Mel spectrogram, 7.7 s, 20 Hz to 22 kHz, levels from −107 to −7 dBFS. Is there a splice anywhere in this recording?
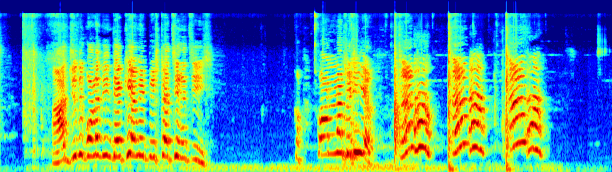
yes; 1 cut; at 6.5 s

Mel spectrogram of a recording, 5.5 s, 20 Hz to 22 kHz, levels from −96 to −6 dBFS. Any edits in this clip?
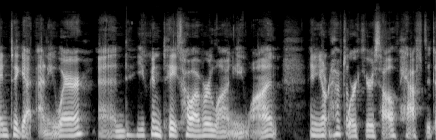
yes; 1 cut; at 4.3 s

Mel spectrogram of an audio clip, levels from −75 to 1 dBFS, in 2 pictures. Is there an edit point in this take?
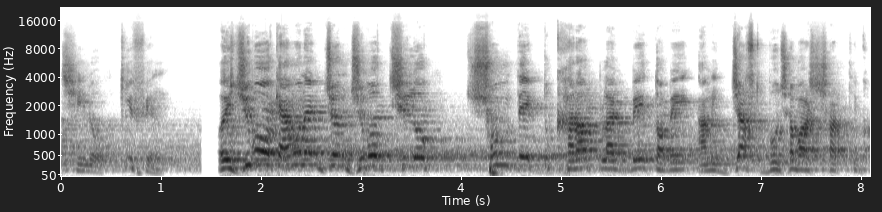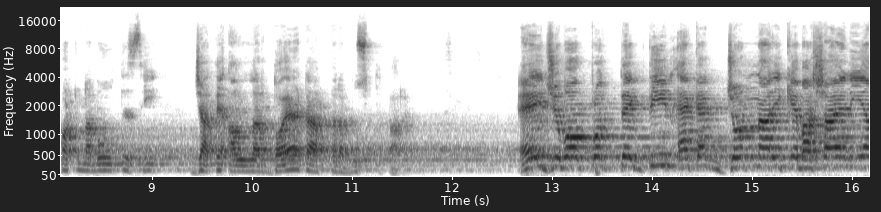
yes; 1 cut; at 1.4 s

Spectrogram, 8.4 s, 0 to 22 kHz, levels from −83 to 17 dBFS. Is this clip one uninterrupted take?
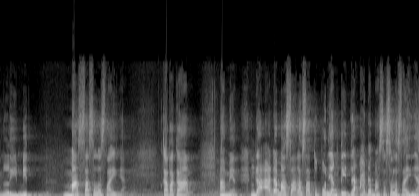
yes; 0 cuts

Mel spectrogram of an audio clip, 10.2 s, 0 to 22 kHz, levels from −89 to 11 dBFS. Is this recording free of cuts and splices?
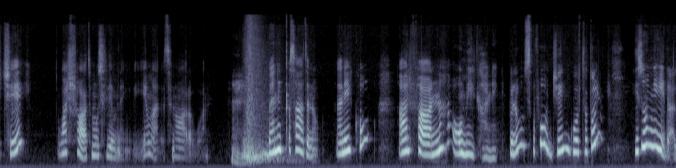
no; 1 cut; at 3.9 s

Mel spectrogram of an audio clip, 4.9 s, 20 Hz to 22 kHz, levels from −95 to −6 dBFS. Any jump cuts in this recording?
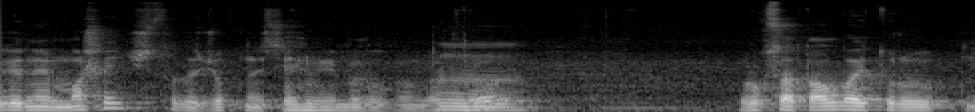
no; 0 cuts

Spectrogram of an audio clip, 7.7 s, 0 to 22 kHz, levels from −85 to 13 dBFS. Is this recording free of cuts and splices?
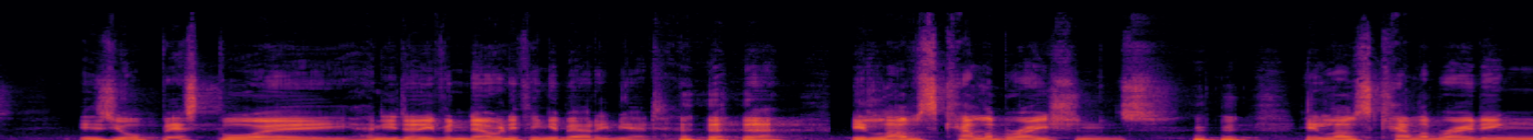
yes; 0 cuts

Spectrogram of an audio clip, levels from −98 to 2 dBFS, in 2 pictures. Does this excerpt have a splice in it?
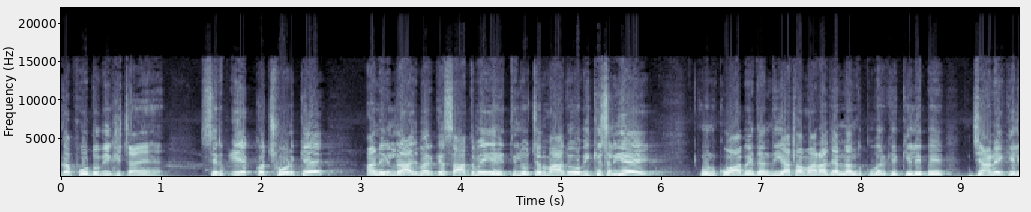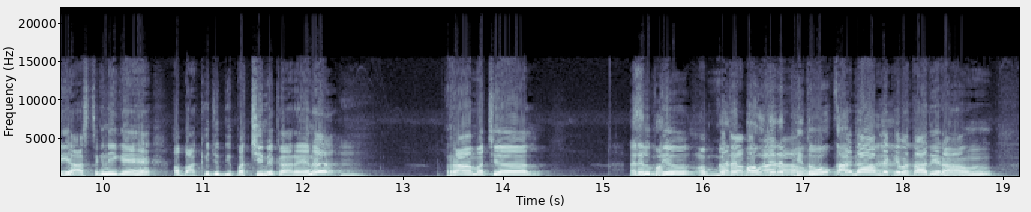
no; 0 cuts

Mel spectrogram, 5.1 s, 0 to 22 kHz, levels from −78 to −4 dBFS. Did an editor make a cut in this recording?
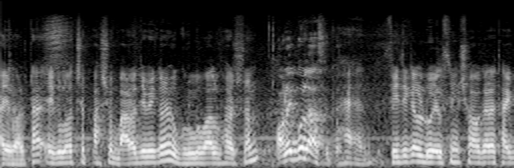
no; 0 cuts

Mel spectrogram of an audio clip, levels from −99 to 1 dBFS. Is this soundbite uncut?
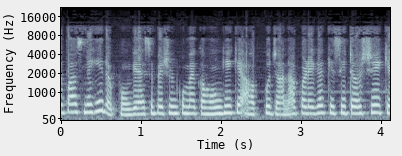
yes; 0 cuts

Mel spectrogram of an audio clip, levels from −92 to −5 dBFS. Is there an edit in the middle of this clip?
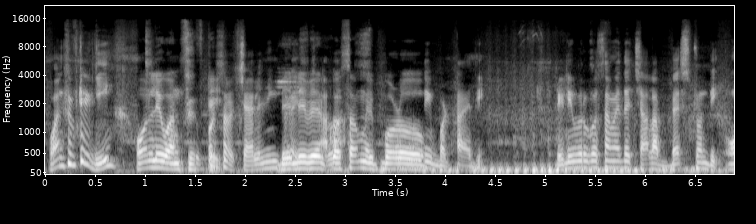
no; 0 cuts

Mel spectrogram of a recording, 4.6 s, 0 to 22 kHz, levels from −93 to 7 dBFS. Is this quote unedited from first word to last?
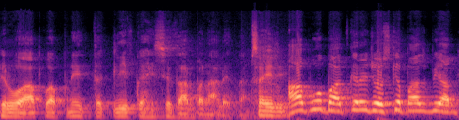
yes; 0 cuts

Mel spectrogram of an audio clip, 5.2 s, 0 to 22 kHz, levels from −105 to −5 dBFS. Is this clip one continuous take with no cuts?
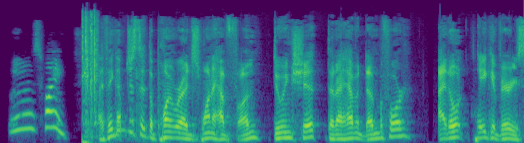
no; 1 cut; at 0.9 s

